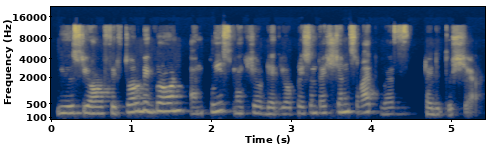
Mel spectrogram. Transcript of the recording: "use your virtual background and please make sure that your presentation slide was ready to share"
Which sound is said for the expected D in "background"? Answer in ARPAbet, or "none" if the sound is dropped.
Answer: none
